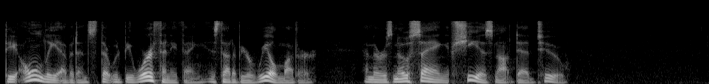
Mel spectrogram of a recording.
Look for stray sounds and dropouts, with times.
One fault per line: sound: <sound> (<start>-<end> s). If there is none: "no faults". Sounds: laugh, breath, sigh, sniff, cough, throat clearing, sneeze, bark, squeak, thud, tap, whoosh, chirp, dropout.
no faults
